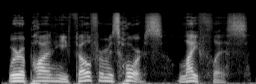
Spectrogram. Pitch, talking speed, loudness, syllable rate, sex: 140 Hz, 165 wpm, -18 LUFS, 5.3 syllables/s, male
